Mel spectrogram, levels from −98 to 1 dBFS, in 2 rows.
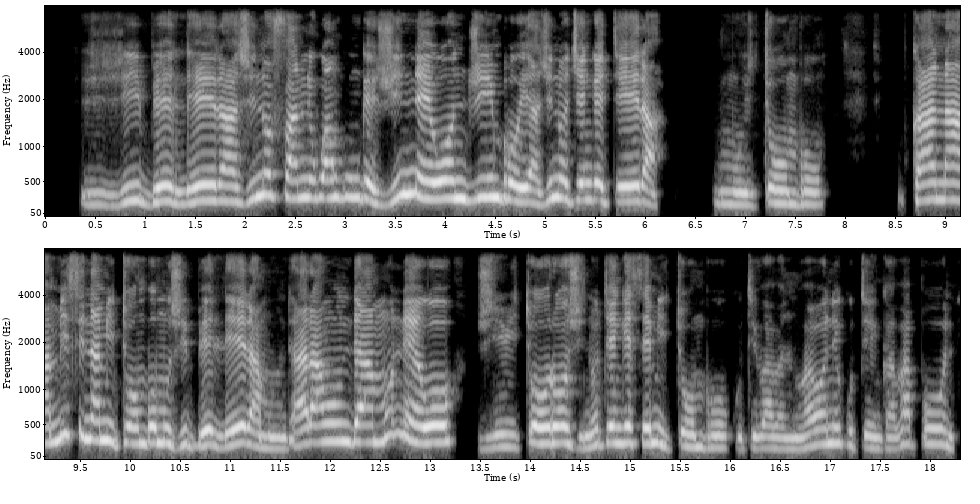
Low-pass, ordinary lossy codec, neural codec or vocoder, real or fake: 7.2 kHz; Opus, 64 kbps; none; real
